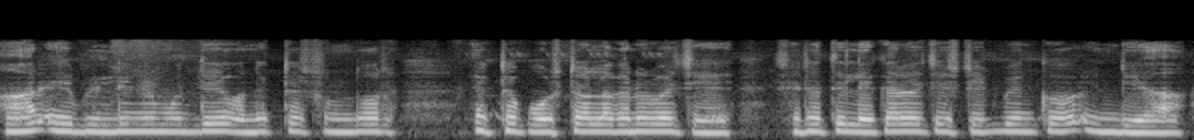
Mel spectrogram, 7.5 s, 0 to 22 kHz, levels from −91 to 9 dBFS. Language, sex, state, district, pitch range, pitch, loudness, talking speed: Bengali, male, Assam, Hailakandi, 165-175 Hz, 170 Hz, -17 LUFS, 145 wpm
